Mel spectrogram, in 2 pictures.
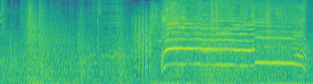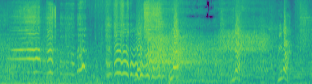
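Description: A woman at home screams and wails in long, high, piercing cries over a background of rumbling noise and other voices, her shrieks rising and breaking off across the scene.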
